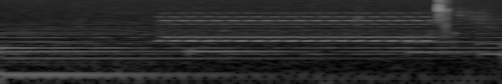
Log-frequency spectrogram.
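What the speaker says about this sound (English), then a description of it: "hold on, guys, I'm getting a phone call" A phone rings with an incoming call, a steady electronic tone held for about a second and a half, faint and somewhat distant over a low background hum, with a brief click at the end.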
